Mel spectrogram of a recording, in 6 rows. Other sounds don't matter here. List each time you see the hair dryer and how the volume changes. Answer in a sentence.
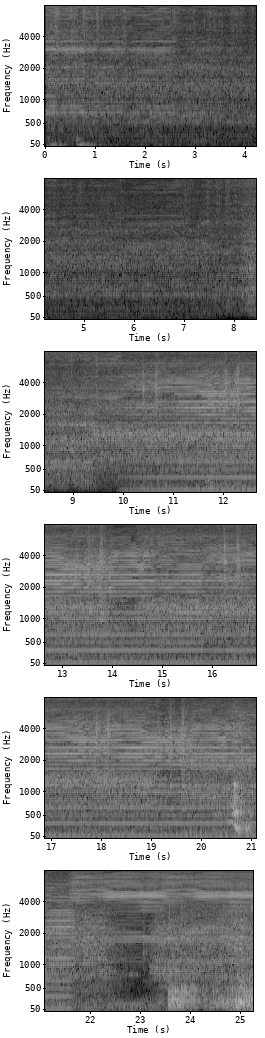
The hair dryer can be heard from 0.0 to 25.2 s, getting louder.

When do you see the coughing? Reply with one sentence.
The coughing can be heard from 20.3 to 21.0 s.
